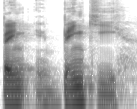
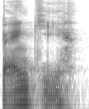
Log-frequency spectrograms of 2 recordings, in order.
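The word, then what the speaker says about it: Behnke: whoops as all my buddies from Alabama they pronounce it Binky pinky pinky like no it's Banky it's all Binky there's a h in there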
